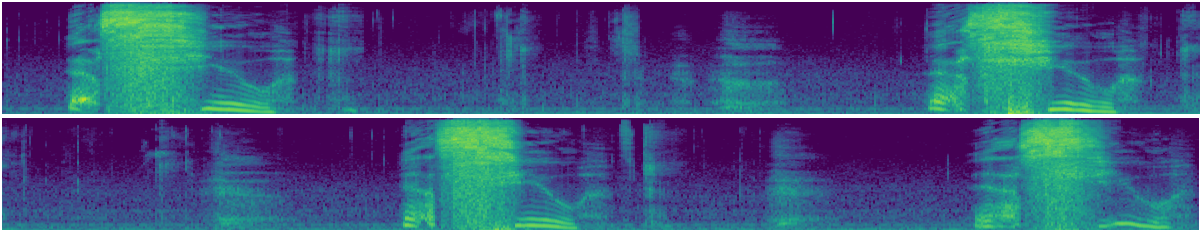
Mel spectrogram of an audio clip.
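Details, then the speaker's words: Allergic sneezing from ragweed pollen on a windy morning: four loud, wet, drawn-out sneezes, each preceded by a rising, stuttering, hitching in-breath as the nose tickles, with short quiet gaps between. "So prickly and I could just feel the tickle just swelling in my nostrils. Making me hitch and gasp it. Oh, oh my God! It's so strong."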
